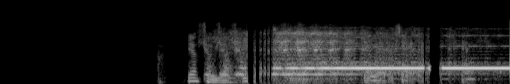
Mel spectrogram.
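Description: AMR wideband (HD Voice) codec damage runs through the whole of this speech recording. Coding the band below 6.4 kHz with a pulse-excited vocal tract model and filling the top with shaped noise, it sounds rough and raspy here, which fits the low 8.85 kbit/s mode. A cut-off start leaves digital silence from 0 to 1.58 s, where the audio jumps in mid-sound with no natural attack because the recording or stream began late. Feedback howl enters at 2.04 s and lasts to the end. Two devices sharing a room and a call create a loop with a delay of roughly 150 ms that gains level on each pass, narrowing to a tone near 700 Hz that peaks about 13 dB above the speech. Lost AMR speech frames appear from 2.47 to 2.74 s, 160 ms missing in runs of up to 60 ms, and from 4.23 to 4.42 s, 120 ms missing with a 100 ms run. Radio errors failed the frame checksums, so the decoder repeated the last good settings at falling gain, dropping the sound to near silence within two frames. 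The call microphone processing, which leaves nothing above 8 kHz, is not a fault.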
